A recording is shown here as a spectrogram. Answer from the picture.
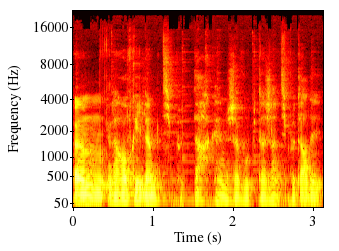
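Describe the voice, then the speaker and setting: A man speaks with a very deep, low pitch. Audible room echo and noticeable background noise come through. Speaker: vlogger. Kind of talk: casual vlog chat.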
